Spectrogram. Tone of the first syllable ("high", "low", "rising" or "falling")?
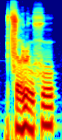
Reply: rising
